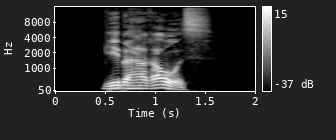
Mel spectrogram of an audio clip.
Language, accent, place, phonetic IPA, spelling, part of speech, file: German, Germany, Berlin, [ˌɡɛːbə hɛˈʁaʊ̯s], gäbe heraus, verb, De-gäbe heraus.ogg
- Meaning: first/third-person singular subjunctive II of herausgeben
